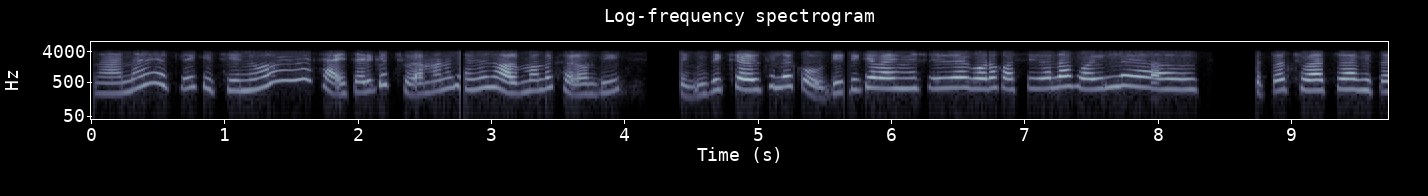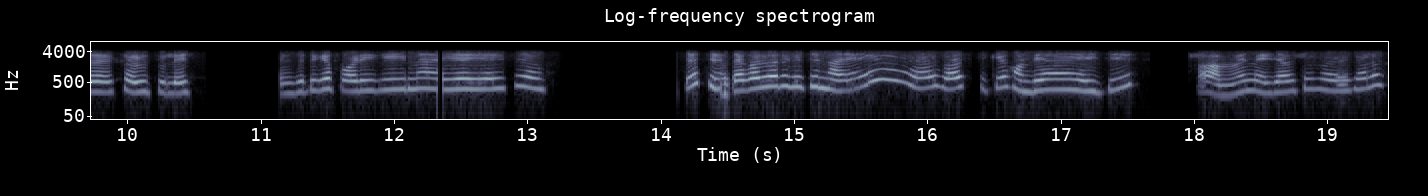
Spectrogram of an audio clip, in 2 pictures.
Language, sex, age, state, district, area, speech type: Odia, female, 30-45, Odisha, Kendujhar, urban, conversation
